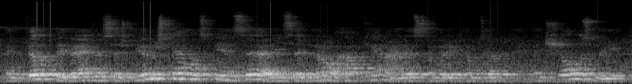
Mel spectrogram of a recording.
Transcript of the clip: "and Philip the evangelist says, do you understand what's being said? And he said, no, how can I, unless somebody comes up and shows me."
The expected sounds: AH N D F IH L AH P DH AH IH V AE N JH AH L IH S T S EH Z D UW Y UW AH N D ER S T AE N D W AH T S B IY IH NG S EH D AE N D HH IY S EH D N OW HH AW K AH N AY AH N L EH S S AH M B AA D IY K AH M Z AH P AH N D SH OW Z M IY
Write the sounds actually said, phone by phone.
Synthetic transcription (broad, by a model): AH N F IH L AH P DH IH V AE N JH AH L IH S S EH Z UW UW AH N D ER S T AE N D W AH T S B IY IH NG S EH D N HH IY S EH D N OW HH AW K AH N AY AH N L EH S S AH M B AA D IY K AH M Z AH P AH N SH OW Z M IY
